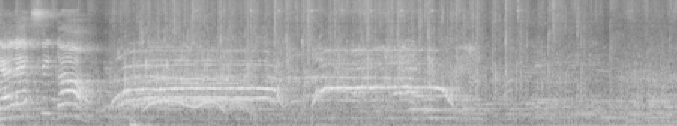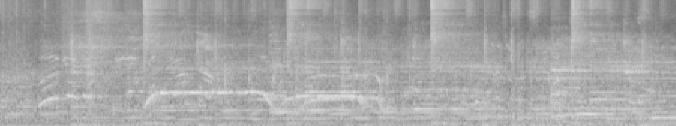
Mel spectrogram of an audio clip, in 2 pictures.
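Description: A crowd at a Maranatha Basic School graduation ceremony cheers and shouts, with children's voices whooping and scattered applause, loud and sustained throughout with bursts of louder yelling.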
